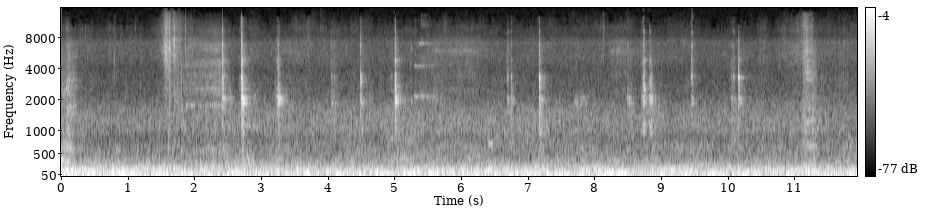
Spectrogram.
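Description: Scattered light clicks and taps at irregular moments over a steady low hum: hand and tool handling at a front brake caliper during a brake bleed.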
